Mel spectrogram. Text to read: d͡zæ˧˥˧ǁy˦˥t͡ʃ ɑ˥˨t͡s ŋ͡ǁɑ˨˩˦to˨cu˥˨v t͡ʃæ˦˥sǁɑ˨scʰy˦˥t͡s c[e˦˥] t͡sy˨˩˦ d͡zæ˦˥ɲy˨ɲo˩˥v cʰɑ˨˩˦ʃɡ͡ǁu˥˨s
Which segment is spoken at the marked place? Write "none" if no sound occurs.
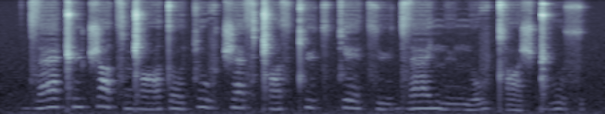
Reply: e˥˨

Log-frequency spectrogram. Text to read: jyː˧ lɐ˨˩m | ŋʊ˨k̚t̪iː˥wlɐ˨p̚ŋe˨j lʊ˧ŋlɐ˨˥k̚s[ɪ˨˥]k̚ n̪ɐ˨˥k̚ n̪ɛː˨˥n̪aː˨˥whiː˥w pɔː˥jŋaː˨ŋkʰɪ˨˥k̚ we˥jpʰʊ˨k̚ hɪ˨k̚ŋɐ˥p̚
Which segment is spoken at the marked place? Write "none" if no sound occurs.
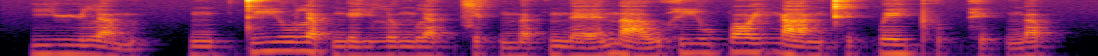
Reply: ɪ˨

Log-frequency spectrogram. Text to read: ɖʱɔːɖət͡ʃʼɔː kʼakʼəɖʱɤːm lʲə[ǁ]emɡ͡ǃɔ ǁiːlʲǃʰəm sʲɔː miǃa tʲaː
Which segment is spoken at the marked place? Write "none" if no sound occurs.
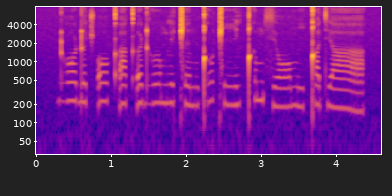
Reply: ǁ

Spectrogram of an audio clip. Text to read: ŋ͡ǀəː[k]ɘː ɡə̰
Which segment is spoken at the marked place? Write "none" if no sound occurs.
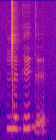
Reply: k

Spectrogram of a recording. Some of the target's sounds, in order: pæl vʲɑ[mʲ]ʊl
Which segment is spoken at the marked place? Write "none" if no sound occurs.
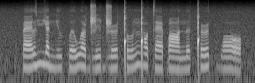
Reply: mʲ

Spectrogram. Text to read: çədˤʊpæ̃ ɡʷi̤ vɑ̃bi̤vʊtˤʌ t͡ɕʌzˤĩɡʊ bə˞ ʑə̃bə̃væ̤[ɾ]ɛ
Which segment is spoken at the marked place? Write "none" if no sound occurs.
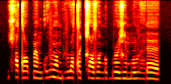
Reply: ɾ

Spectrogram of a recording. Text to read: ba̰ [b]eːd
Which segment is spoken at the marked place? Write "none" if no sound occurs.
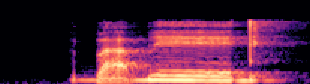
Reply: b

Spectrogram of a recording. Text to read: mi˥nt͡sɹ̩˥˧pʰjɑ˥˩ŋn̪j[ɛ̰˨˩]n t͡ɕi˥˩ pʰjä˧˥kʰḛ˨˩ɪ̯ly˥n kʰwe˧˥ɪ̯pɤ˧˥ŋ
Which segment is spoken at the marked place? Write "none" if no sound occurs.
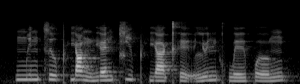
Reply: ɛ˥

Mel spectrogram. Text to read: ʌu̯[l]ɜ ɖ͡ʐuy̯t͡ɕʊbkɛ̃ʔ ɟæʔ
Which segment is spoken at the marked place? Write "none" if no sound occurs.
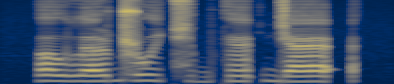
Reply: l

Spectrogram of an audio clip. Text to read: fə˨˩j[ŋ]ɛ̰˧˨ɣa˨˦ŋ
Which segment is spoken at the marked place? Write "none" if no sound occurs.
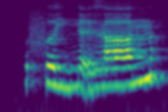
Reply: ŋ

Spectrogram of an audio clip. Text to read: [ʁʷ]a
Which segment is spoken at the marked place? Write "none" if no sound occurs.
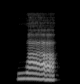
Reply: w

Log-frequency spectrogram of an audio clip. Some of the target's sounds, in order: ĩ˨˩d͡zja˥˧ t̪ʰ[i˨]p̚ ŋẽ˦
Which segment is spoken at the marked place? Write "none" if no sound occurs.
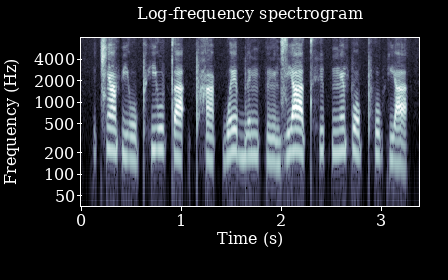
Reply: i˦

